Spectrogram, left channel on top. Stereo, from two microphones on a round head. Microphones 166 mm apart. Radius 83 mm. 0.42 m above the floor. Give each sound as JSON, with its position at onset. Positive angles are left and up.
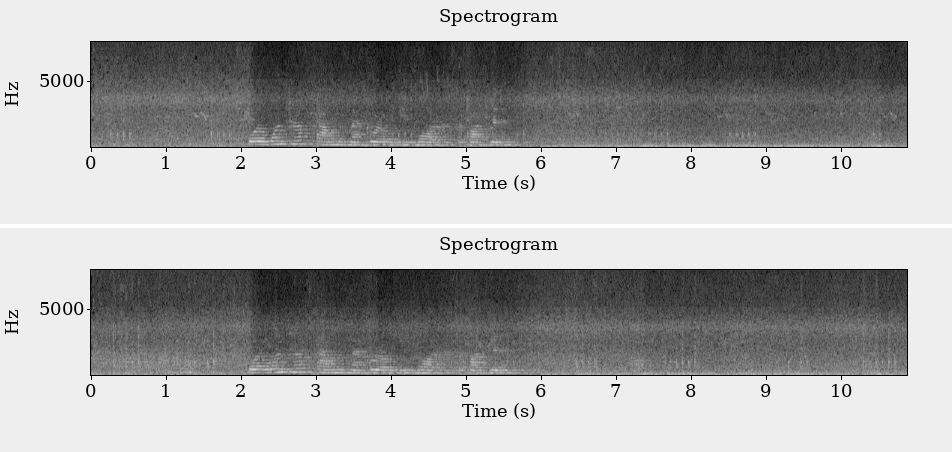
{"t": 2.1, "sound": "a woman speaking", "side_deg": 50, "distance_m": 1.3}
